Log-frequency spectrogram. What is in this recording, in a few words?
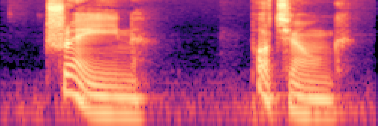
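"train", English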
